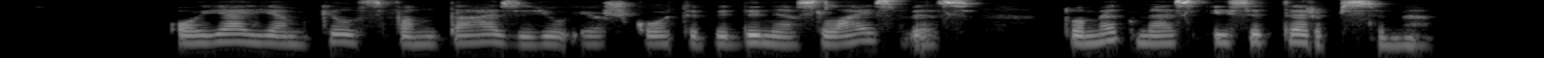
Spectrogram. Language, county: Lithuanian, Alytus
